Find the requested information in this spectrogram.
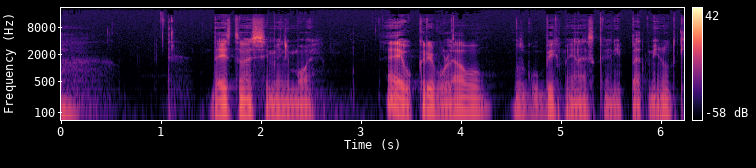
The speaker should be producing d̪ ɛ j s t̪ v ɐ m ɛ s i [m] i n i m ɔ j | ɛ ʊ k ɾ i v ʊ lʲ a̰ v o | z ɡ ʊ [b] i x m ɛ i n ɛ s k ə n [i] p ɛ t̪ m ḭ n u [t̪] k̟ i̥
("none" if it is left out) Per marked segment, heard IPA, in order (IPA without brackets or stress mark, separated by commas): m, b, i, t̪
